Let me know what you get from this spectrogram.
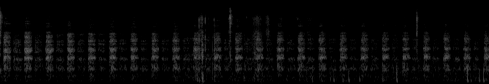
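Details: Jack Russell or fox terrier, with a small cut on its nose after killing a groundhog, panting heavily in a steady rapid rhythm of about two breaths per second, with a few sharper noises midway.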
